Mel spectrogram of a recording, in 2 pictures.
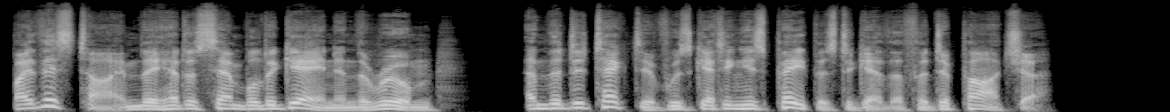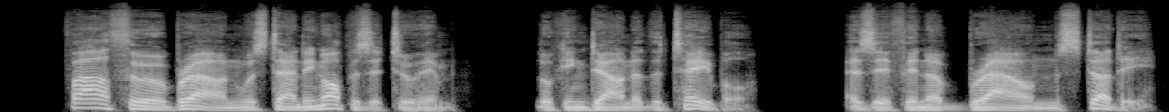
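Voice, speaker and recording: A man narrates literary fiction in a low, animated voice. His reading is measured and expressive, with dramatic phrasing. The sound is dry and close. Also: no echo. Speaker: audiobook narrator.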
